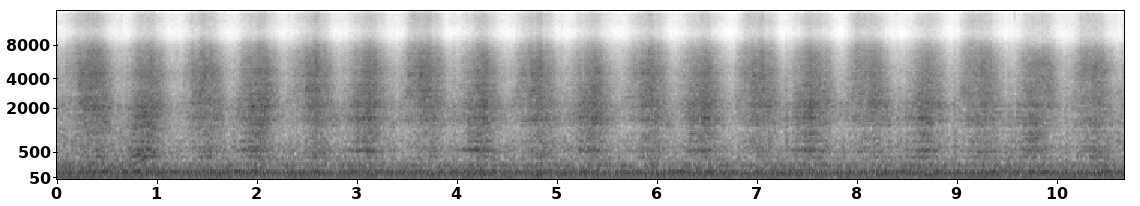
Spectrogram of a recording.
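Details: Washing machine agitating: rhythmic rasping scrape, about two a second, over the low motor hum; the drum is scraping against the metal sheet.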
